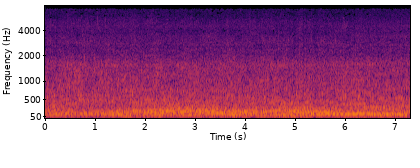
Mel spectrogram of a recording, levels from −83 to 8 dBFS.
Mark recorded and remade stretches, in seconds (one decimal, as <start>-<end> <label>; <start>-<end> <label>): 0.0-0.7 remade; 0.7-1.4 recorded; 1.4-7.3 remade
